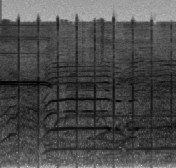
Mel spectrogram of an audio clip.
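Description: Crowd shouting and cheering, several voices holding long calls over one another, with scattered sharp claps or clicks. A high steady whistle-like tone sounds at the very start.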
